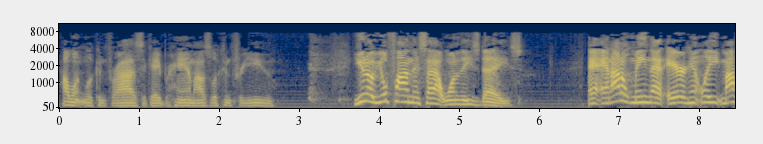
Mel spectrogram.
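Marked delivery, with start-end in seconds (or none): 0.0-2.7 much lower, much softer, gentle; a hushed, tender God speaking. Retold or imitated. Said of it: "he said".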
